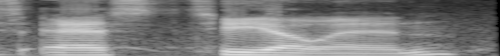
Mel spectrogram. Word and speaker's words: Joston Tresia: He is Joston Tresia. So Yosston. And then Tracer, essentially. It's Tracer.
